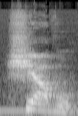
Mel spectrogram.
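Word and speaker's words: 下午: Next है जी हमारे पास श्यावू। एक्स को हम शीन के तौर पर प्रोनाउंस करते हैं, XIAWU, श्यावू, श्यावू। श्यावू मतलब आफ्टरनून, दोपहर।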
